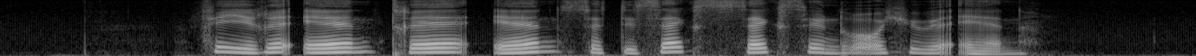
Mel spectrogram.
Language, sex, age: Norwegian, female, 52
